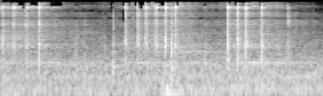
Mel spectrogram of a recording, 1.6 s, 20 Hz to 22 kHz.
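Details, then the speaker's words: Serviced PENN Sargus 8000 spinning reel, over 10 years old, back from factory repair: crisp, even bursts of quick ratchet clicks with a smooth mechanism between them; working like new. Normal ratchet operation. "This reel came out probably over 10 years ago and working like it's brand new."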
